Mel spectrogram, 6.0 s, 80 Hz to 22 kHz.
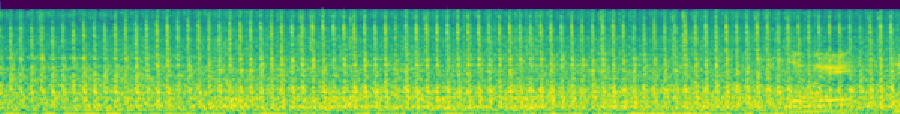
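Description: Singer 8280 electric sewing machine running steadily at speed, its needle mechanism ticking rapidly and evenly as it stitches through fabric.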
